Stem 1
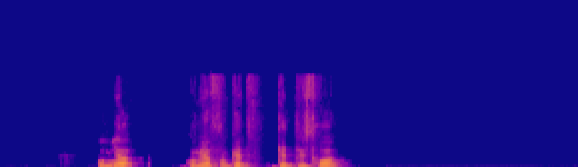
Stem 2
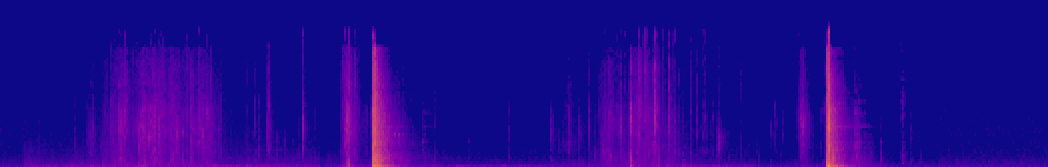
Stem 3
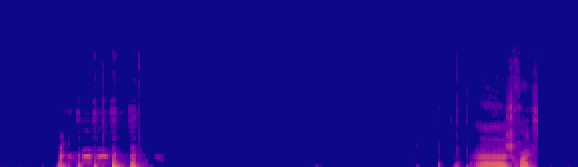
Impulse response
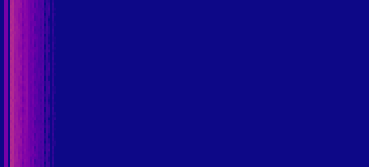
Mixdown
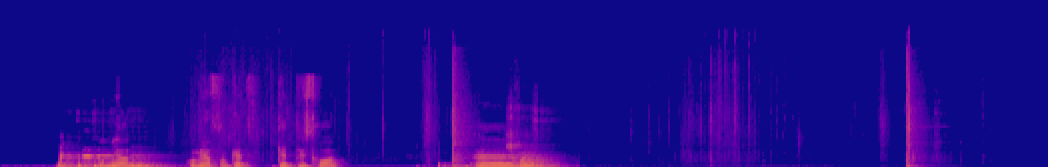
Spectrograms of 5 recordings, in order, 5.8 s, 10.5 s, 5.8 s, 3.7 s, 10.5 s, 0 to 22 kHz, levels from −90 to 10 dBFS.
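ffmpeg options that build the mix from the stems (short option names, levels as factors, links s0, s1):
-filter_complex "[0:a]volume=0.668,asplit=2[s0][s1];[1:a]adelay=800,volume=0.447[s2];[2:a]aemphasis=mode=reproduction:type=riaa,acontrast=73,volume=1.12,asplit=2[s3][s4];[s4]volume=0.398[s5];[s1]apad=whole_len=254992[s6];[s3][s6]sidechaincompress=threshold=0.0141:ratio=8:attack=16:release=703[s7];[s2][s7]amix=inputs=2:normalize=0,lowshelf=f=390:g=-8.5,alimiter=limit=0.0794:level=0:latency=1:release=171,volume=1[s8];[3:a]atrim=start_sample=2205[s9];[s5][s9]afir=irnorm=-1:irlink=0[s10];[s0][s8][s10]amix=inputs=3:normalize=0,equalizer=f=160:t=o:w=0.33:g=-8,equalizer=f=630:t=o:w=0.33:g=-12,equalizer=f=2500:t=o:w=0.33:g=-6,alimiter=limit=0.0794:level=0:latency=1:release=13"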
